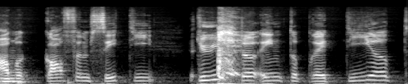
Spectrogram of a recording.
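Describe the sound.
A single abrupt sneeze bursts out mid-sentence, close and fairly loud, while a person keeps talking before and after it.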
